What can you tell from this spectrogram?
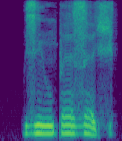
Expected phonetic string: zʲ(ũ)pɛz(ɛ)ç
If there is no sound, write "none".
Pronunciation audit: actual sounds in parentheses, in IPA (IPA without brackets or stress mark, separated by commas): ũ, ɛ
